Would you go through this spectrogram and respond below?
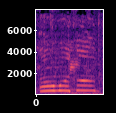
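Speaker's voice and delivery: very high, stunned gasp of awe; amazed. Real, not acted. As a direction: squeal it in disbelief. Amazed at the pink mosque.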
